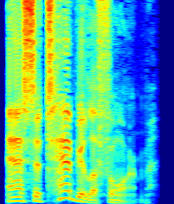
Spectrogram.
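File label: "acetabuliform", British English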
